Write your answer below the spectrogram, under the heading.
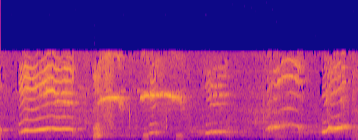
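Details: Golden retriever puppies, three weeks old and just starting to move around, whimper and yip in a run of high, whiny, wavering cries, each about half a second long, coming in quick succession with little pause between them.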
